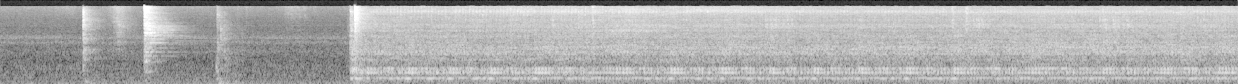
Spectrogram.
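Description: A few light clicks and knocks at the stand mixer, then about two and a half seconds in the tilt-head stand mixer's motor switches on and runs steadily with a constant whine, beating flour into pound cake batter.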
